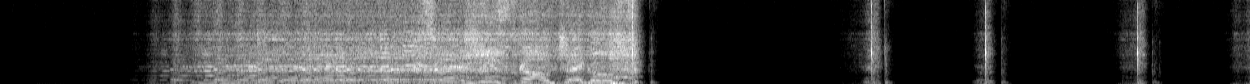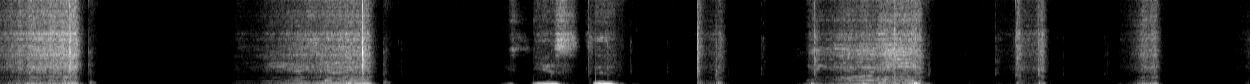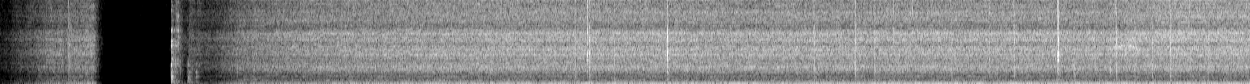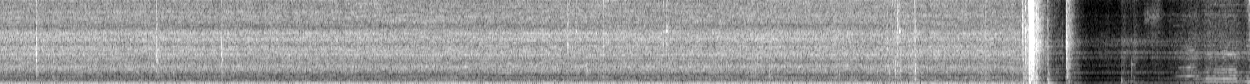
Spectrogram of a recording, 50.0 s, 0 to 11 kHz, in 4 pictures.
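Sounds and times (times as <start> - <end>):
radio-cassette player humming with hiss: 1.9 - 6.4, 27.4 - 50.0.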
